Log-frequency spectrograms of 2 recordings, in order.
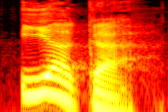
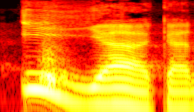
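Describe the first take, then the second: First: The y sound is short and single. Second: The y sound is held and doubled. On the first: The speaker calls it wrong. "tidak menekan huruf ya" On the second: The speaker calls it right. "dengan menekan huruf ya"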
